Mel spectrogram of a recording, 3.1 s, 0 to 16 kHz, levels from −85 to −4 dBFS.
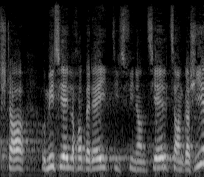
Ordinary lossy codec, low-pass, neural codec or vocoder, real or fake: Opus, 64 kbps; 14.4 kHz; vocoder, 44.1 kHz, 128 mel bands every 256 samples, BigVGAN v2; fake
